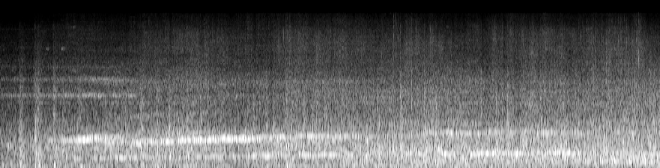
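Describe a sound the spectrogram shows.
A train's motor whines as it moves.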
